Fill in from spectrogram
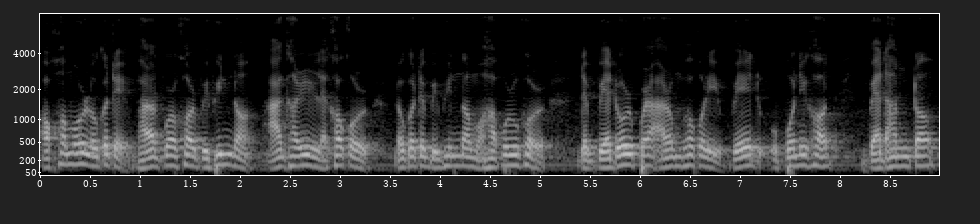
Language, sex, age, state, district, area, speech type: Assamese, male, 60+, Assam, Kamrup Metropolitan, urban, spontaneous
